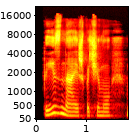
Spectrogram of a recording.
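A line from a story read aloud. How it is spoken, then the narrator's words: Gloomy reply. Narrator (Russian): мрачно ответил кадет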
